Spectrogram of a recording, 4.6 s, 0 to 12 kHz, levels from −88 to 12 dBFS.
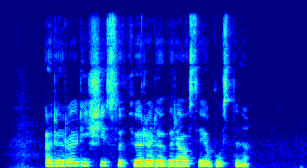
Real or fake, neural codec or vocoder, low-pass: real; none; 10.8 kHz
